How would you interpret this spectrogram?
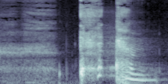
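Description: Two harsh coughs in quick succession, the second slightly longer and trailing off, with a quiet breathy lead-in and no talking.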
